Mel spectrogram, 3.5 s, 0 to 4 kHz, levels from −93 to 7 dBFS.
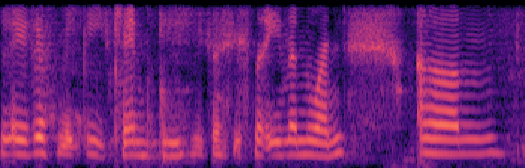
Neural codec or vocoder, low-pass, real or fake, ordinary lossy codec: codec, 16 kHz, 1 kbps, X-Codec, HuBERT features, trained on general audio; 3.6 kHz; fake; none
